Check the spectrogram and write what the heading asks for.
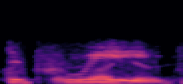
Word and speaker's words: Dupuy: Do pie? Is that right, Shae? It's Dupuy, but close.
